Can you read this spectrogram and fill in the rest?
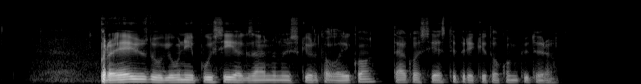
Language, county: Lithuanian, Vilnius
